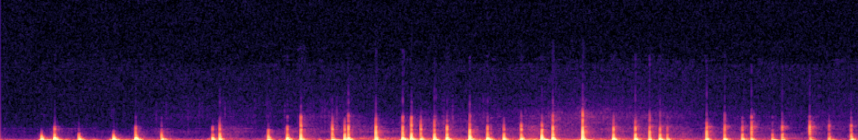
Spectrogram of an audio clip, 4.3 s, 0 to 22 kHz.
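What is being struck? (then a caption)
Silicone cup lid. Long nails tap and scratch a round white silicone cup lid, thin and hollow underneath, in a quick run of about 26 soft taps. Each is a dull, low, muffled thump with almost no ring, and the taps come in an uneven, rhythmic pattern with brief pauses.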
